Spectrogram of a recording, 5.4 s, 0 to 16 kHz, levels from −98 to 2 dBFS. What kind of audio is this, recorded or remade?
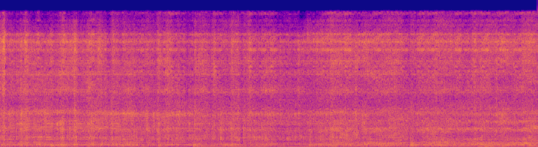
remade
